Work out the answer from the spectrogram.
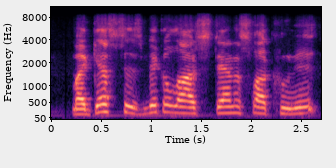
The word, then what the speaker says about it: Mikołaj: It's first name will be Mikołaj, and or you can simply call me Miko, and the last name is.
